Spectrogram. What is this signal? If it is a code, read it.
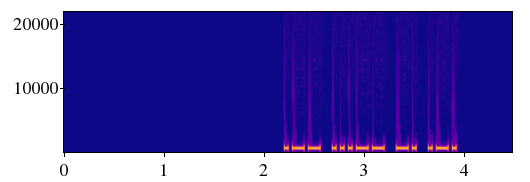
Morse code, heard as a keyed tone, about 28 wpm, 700 Hz. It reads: W3NR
